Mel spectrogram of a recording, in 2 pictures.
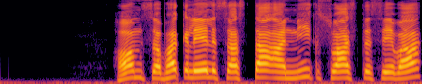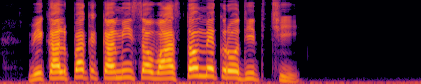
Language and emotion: Maithili, angry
